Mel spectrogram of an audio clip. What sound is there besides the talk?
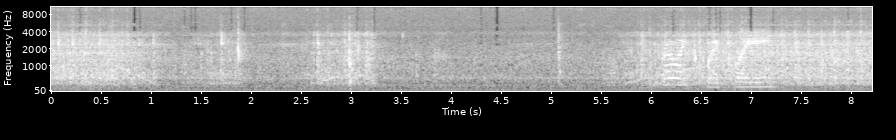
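sewing machine stitching around a matchbook with brown thread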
